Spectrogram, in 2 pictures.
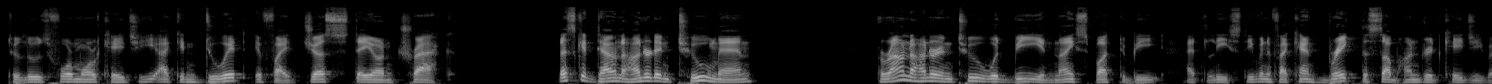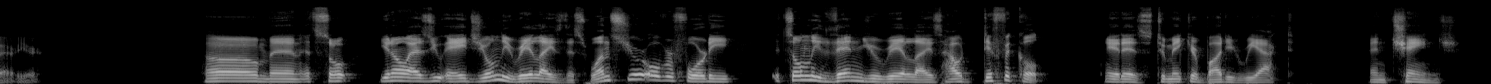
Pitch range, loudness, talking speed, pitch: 115-160 Hz, -27 LUFS, 150 wpm, 130 Hz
